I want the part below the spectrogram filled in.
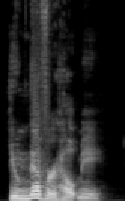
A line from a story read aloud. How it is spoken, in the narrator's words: shouted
